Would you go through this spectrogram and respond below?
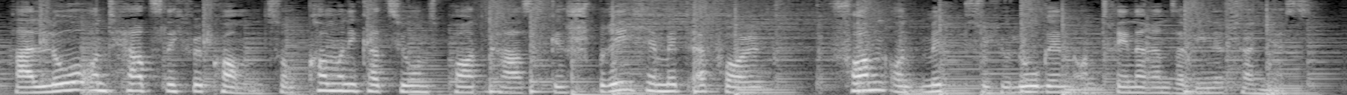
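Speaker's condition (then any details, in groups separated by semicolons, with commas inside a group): No condition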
